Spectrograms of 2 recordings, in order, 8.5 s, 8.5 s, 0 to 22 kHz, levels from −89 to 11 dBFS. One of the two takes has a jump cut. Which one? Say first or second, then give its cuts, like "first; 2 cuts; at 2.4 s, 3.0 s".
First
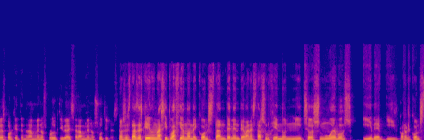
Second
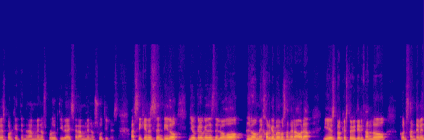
first; 1 cut; at 2.4 s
